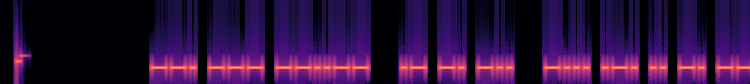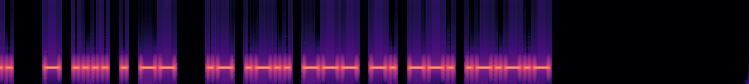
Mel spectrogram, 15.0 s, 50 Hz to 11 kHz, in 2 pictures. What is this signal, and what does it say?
Morse code, heard as a keyed tone, about 25 wpm, 700 Hz. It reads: GO, AND BRING THEM ALONG.
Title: Sentences from Top 1000 Words - Review Part 3 - 25wpm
